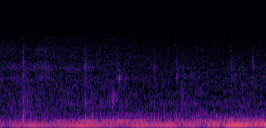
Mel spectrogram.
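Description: A man chewing a bite of soft, microwaved quiche with his mouth closed: faint, scattered wet mouth clicks over a steady low hum.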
